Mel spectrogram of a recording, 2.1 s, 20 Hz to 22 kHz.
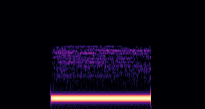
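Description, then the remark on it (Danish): A telephone dial tone on an outgoing call to Lars Kramer: one steady, mid-pitched beep lasting about a second, loud and clean, with no voices around it. “Men øh, jeg synes, vi skal prøve at ringe til Lars Kramer og høre, hvordan øh, han ser øh, på situationen i OB nu, og hvordan han ser frem mod de sidste 10 kampe.”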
